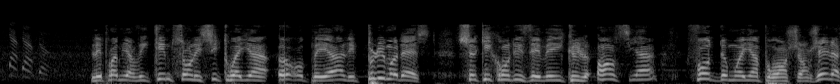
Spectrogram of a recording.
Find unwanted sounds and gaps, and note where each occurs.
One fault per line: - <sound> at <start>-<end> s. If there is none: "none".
- chirp at 0.1-0.6 s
